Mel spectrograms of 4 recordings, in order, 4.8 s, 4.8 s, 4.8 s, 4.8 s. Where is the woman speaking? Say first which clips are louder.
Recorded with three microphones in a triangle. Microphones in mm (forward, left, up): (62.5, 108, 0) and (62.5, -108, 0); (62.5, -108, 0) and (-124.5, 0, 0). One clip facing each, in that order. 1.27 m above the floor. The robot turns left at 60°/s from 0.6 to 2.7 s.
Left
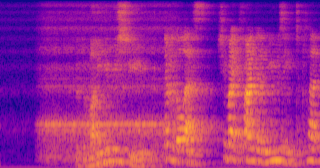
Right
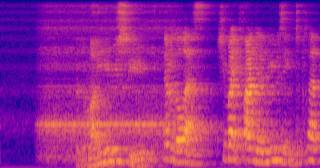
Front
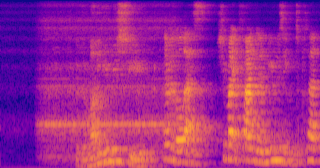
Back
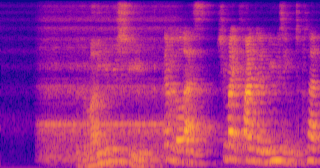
Right 1 dB, front 1 dB; 80° right, 1.4 m; by 4.7 s 95° right, 1.4 m.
